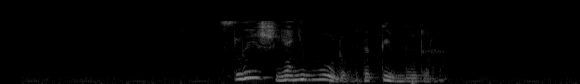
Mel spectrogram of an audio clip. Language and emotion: Russian, angry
